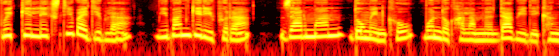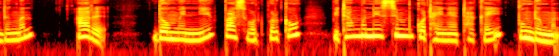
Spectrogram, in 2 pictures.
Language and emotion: Bodo, neutral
